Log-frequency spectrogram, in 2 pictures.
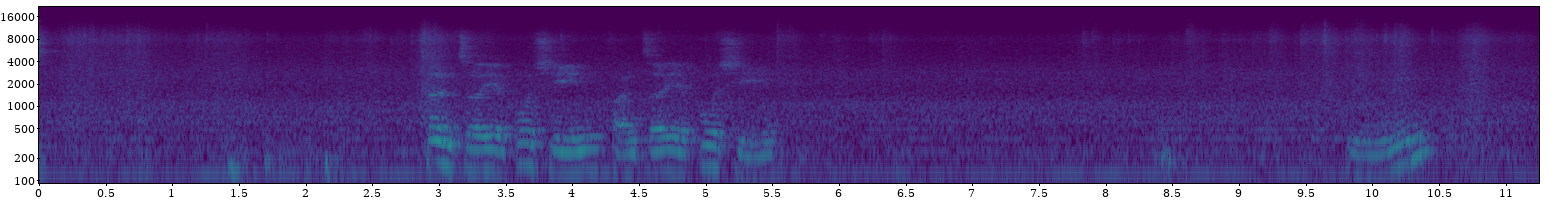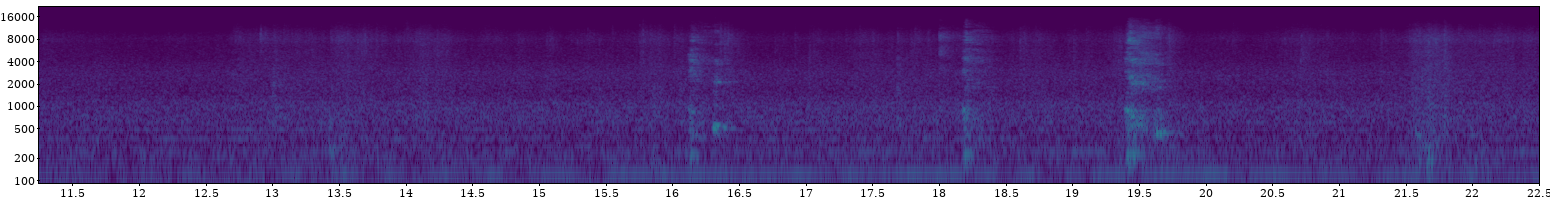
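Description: A large plastic bag rustles and crinkles as it is handled.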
